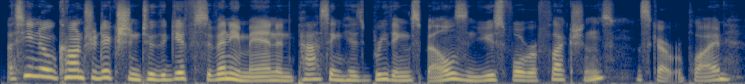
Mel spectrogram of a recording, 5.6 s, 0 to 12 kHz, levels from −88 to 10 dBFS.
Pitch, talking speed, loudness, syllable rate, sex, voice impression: 200 Hz, 225 wpm, -18 LUFS, 6.1 syllables/s, female, feminine, very adult-like, slightly intellectual, elegant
